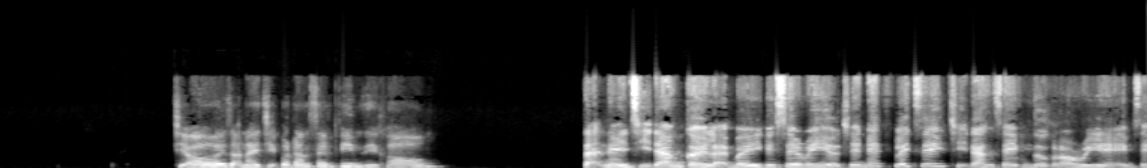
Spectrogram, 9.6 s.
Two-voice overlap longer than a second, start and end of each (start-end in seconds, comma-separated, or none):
none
